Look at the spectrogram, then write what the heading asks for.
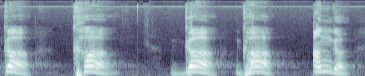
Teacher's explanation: का वर्ग के पांचों व्यंजन का उच्चारण स्थान कंठ है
